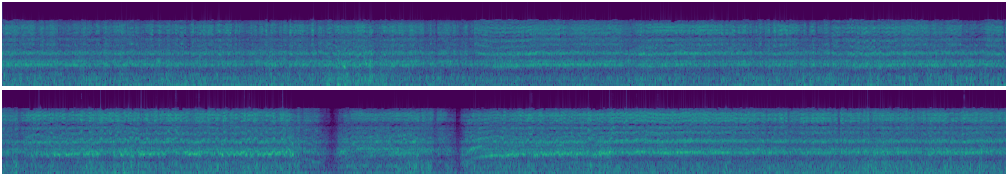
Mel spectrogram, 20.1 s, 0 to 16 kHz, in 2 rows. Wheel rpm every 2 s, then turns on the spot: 230, 230, 230, 230, 230, 200, 160, 130, 220, 230.
none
